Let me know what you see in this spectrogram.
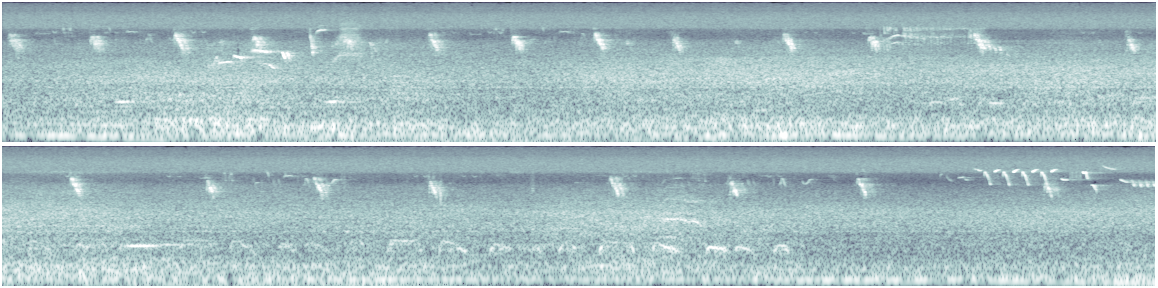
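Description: A songbird calling over and over, a short high falling note about once a second. Beneath it runs a steady low hum, most likely the boat's engine, with a low rumble that swells and fades.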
